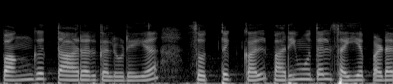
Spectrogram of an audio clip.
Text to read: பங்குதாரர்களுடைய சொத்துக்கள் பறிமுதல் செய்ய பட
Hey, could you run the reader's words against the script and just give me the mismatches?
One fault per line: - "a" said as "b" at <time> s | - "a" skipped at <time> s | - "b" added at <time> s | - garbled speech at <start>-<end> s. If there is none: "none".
none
